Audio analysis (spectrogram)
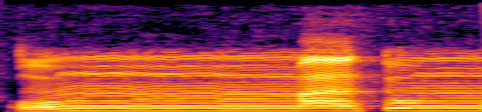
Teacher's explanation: Dia kena baca ummatum dan juga di sini kena masuk terus. Asalnya ta tanwin di depan bunyi tun, tapi bila datang mim kena bunyi tum. Tetapi jangan lupa dengungkan 2 harakat.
